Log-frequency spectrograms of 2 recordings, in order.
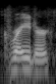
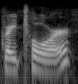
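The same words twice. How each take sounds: First: The word ends with a plain 'er' sound. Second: The word ends with an 'or' sound. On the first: The speaker calls it right. "it's just greater" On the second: The speaker calls it wrong. "I'm saying greater wrong on purpose"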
